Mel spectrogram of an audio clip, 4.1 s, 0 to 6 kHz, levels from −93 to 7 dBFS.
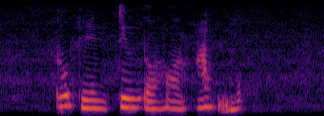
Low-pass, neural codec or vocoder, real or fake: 5.4 kHz; codec, 24 kHz, 1 kbps, SNAC; fake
